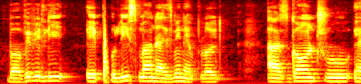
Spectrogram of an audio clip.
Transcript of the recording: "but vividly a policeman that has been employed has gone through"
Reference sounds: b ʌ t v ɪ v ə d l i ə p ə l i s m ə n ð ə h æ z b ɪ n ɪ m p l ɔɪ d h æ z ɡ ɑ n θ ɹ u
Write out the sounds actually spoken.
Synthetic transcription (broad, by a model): b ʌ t v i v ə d l i ə p ə l i s m ə n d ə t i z b ɪ n ɪ m p l ɔɪ d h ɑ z ɡ ɑ n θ ɹ u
